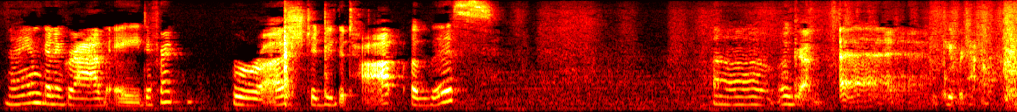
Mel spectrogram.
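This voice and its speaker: A young craft vlogger chats casually with viewers in a live session while refinishing furniture at home, often trailing off mid-thought as she works. Her voice is a little high, slow and fried, with a slight lisp and long pauses. Background noise can be heard.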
